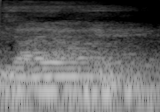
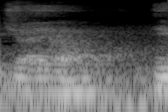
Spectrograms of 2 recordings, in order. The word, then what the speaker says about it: Jaya Hai: got the exact pronunciation because the UK tongue goes to Jaya Hai. That's what they normally do. So I had to tell them that it's more like a J-U-Y-A, Jaya Hai, and they got it pretty much immediately.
